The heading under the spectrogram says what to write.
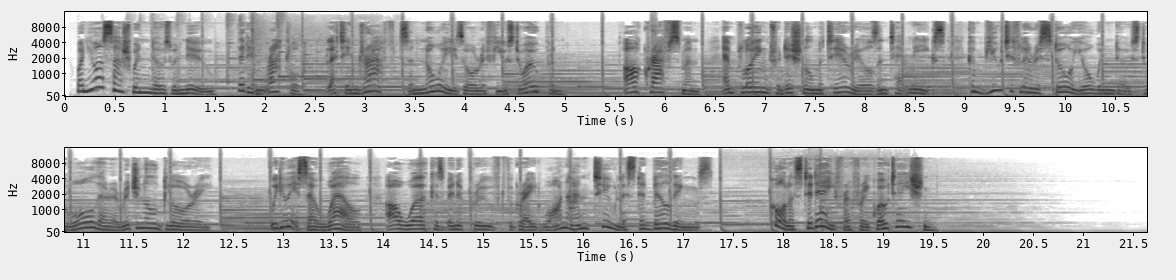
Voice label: derbyshire accent

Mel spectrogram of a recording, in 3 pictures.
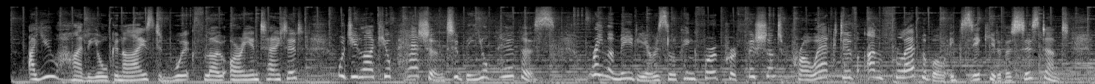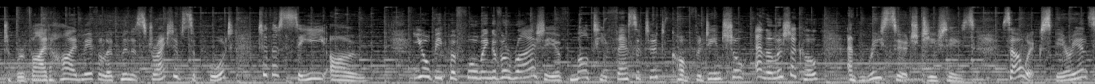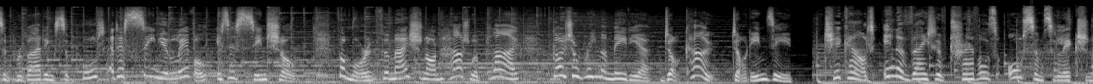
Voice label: new zealand commercial

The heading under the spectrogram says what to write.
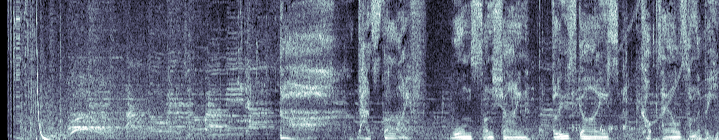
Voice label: radio imaging ac format

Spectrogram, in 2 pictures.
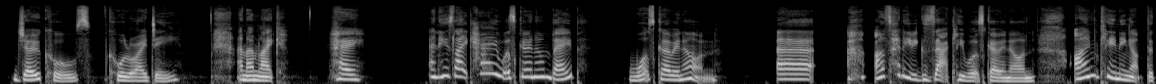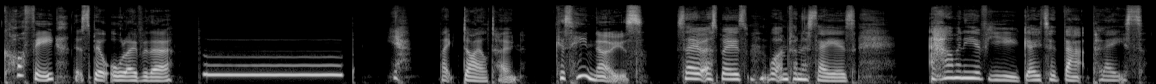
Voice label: natural

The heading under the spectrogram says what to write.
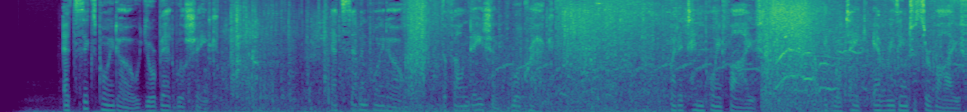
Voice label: american female tv promo

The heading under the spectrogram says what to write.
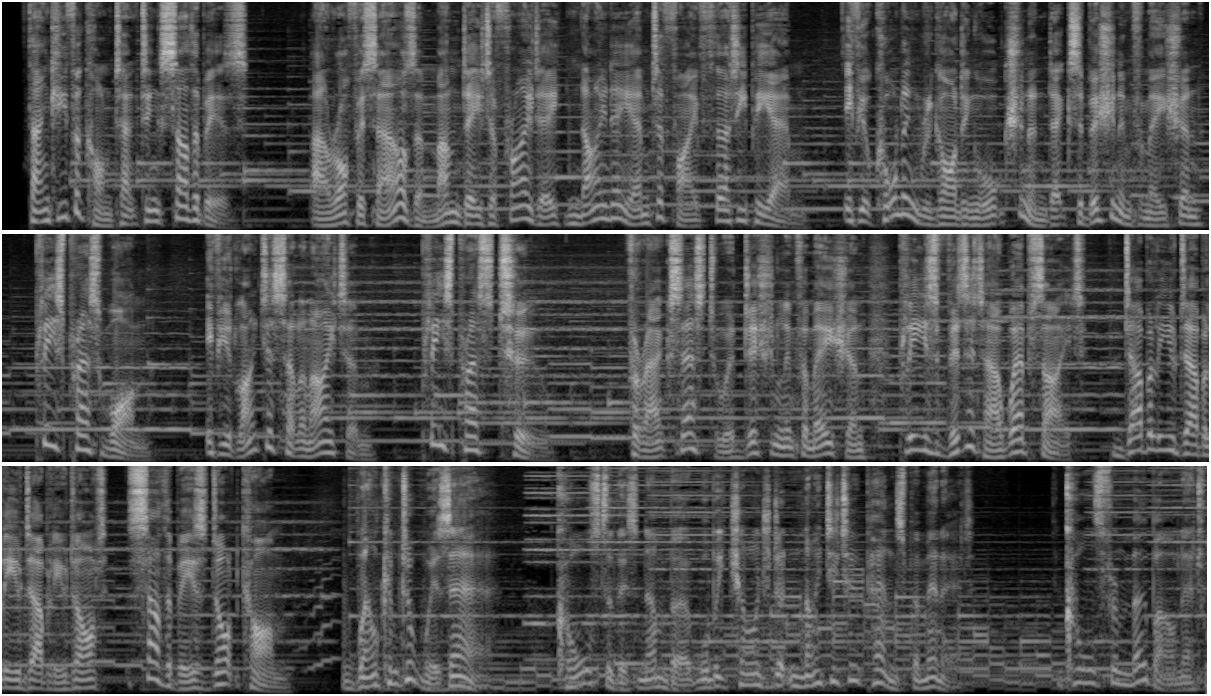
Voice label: telephone on-hold and ivr

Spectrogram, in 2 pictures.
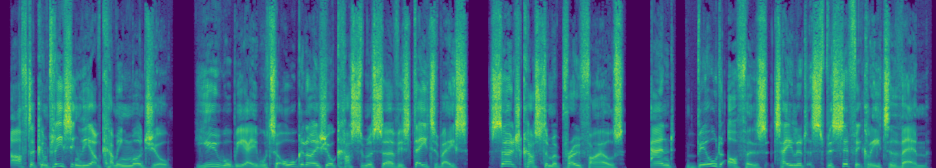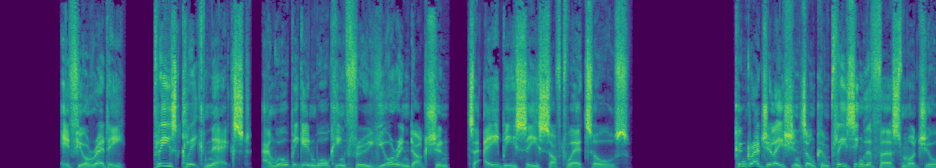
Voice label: e-learning

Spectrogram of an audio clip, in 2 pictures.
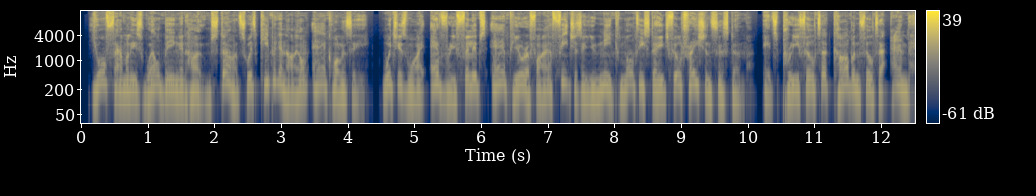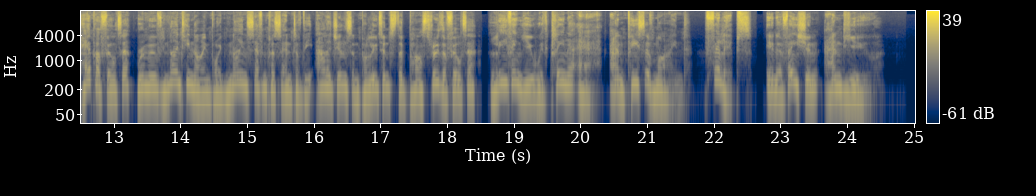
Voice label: corporate narration

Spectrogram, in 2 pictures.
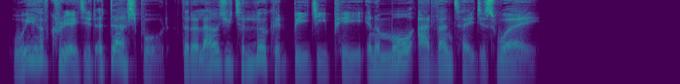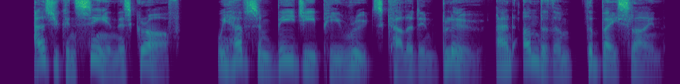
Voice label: e-learning explainers dry

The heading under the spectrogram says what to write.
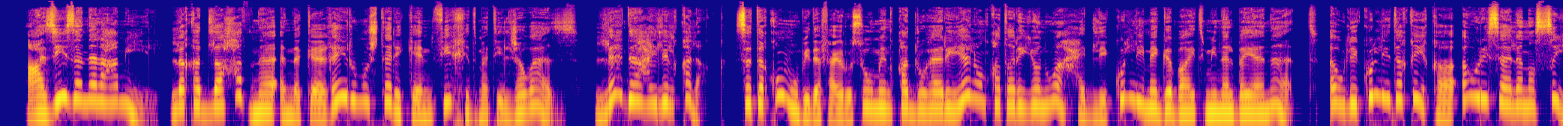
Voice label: arabic female arabic ivr

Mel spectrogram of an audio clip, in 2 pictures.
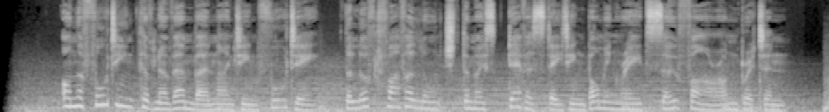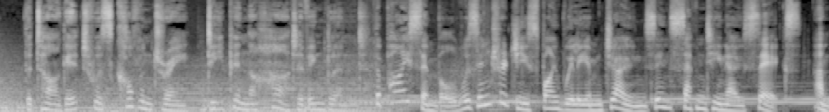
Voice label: narration

